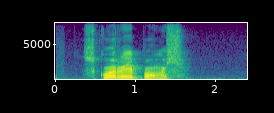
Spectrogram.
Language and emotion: Russian, neutral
